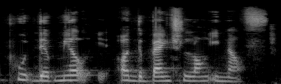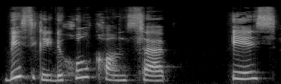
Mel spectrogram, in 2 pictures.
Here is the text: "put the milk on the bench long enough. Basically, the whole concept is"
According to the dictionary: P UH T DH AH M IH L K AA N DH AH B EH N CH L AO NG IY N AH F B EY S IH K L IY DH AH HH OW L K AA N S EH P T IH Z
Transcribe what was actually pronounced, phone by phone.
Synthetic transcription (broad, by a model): P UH T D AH M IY L AA N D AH B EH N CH L AO NG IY N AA F B EY S IH K L IY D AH HH OW L K AA N S EH P T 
